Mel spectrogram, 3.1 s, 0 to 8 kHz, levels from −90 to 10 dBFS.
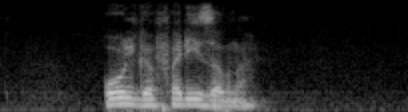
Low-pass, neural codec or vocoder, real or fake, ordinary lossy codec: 7.2 kHz; none; real; Opus, 24 kbps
